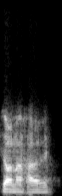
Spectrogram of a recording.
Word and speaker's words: Donohoe: It's To me, it's Donohoe. That's just Donohoe. how I've always pronounced it, how it's spelled.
